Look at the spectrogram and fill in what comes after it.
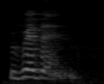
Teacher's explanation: The O here is actually a schwa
